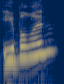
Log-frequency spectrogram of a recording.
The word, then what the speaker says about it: Ibelin: the remarkable story or the remarkable life of eelyn I say it right this time yes you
